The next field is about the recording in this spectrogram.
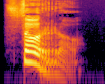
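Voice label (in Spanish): "zorro", Spanish, female; mekanta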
